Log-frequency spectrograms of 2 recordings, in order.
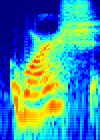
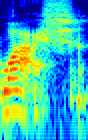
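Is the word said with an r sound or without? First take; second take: with r; without r. First: The word has an r sound before sh. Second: The word has no r sound before sh. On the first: This is the speaker's own habitual way. "I'll say warsh" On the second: This is how most people say it. "to say it flat, like to say it wash"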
